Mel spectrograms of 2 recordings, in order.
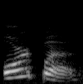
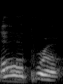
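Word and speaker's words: Orpah: who's stomping them stupid name is supposed to be orpa from the Bible from the bible really yeah but her mother probably was pronouncing it different and said you know Oprah Oprah from the Bible yeah and they spelled it the way she pronounced it and look how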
